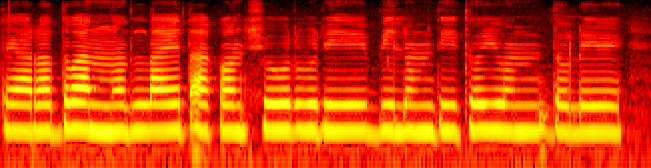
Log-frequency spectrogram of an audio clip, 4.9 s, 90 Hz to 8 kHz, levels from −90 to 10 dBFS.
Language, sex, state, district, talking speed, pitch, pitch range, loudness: Chakma, female, Tripura, Dhalai, 135 wpm, 245 Hz, 240-245 Hz, -16 LUFS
